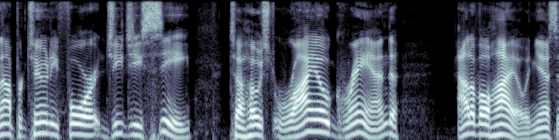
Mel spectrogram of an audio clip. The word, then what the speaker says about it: Rio Grande: And yes, it does look like Rio Grande, and that's that's kind of how, like I said, that is how it looks, but that is not how it is pronounced. Rio Grande made their way to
